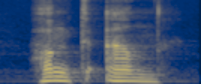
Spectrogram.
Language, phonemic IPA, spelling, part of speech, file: Dutch, /ˈhɑŋt ˈan/, hangt aan, verb, Nl-hangt aan.ogg
- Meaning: inflection of aanhangen: 1. second/third-person singular present indicative 2. plural imperative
